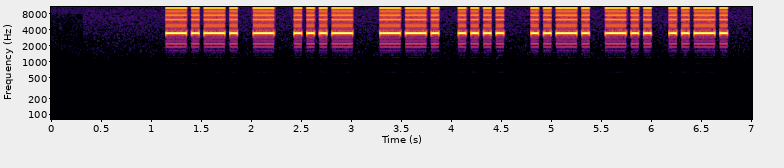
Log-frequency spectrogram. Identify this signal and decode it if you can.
Morse code (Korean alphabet), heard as a high beeper, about 19 wpm, 3450 Hz. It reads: 철수는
